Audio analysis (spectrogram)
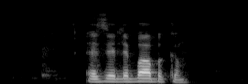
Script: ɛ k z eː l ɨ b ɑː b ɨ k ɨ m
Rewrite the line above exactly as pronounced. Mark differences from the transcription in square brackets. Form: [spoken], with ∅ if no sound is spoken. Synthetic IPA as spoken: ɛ [∅] z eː l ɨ b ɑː b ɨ k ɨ m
